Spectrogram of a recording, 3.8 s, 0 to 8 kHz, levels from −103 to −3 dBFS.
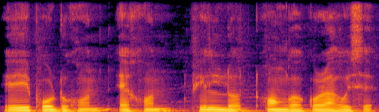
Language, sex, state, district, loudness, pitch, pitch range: Assamese, male, Assam, Sonitpur, -17 LUFS, 110 Hz, 105-115 Hz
